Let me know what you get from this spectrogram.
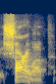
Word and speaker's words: Charlop: And my name is Dr. Gregory Charlop, and it's a funny one. It's spelled C-H-A-R-L-O-P.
